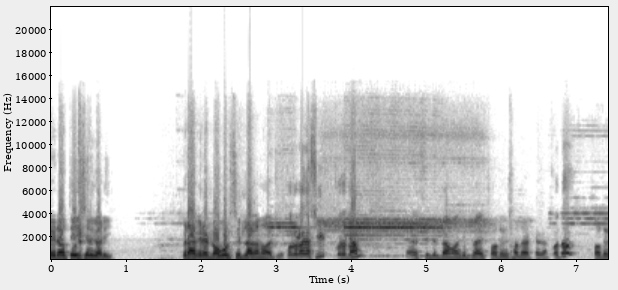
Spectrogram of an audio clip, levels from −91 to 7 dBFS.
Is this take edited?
no; 0 cuts

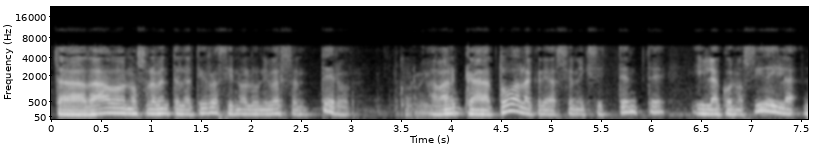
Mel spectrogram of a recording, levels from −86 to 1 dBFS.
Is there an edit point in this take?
yes; 1 cut; at 1.1 s

